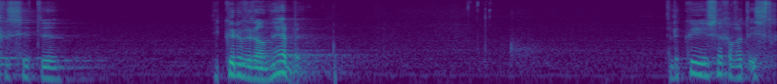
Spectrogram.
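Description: An elderly man speaks slowly and calmly through a microphone in an echoing room, with long pauses.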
